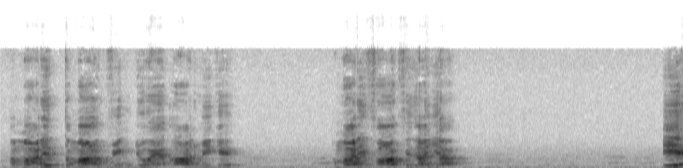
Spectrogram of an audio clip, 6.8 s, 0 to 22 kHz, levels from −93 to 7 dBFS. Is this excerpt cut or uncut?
uncut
